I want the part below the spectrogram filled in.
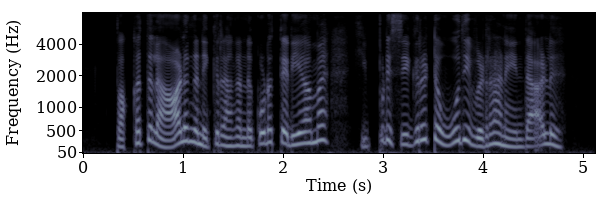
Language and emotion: Tamil, disgusted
